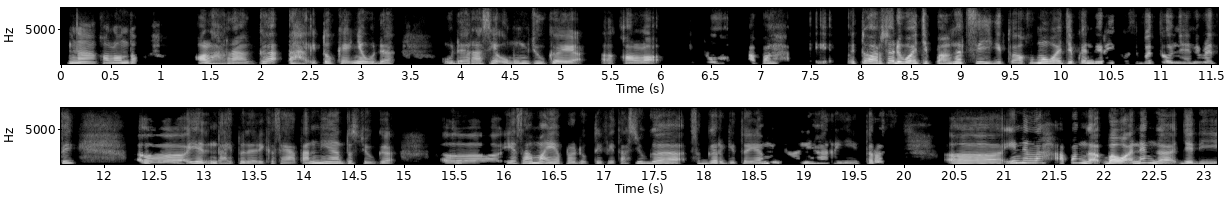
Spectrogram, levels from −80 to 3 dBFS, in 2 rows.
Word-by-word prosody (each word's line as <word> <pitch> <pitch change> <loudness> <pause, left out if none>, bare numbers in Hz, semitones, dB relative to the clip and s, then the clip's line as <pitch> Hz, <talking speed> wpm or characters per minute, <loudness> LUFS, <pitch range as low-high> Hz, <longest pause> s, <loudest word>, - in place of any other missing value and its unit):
Nah, 155 -3 +4
kalau 155 0 0
untuk 180 +2 -2 0.6
olahraga, 165 -4 +1 0.2
ah - - +1
itu 170 +3 -5
kayaknya 175 +3 +2
udah 155 -4 -2 0.6
udah 170 -2 -2
rahasia 170 +2 0
umum 160 -1 -1
juga 175 +1 -1
ya, 160 - +3 0.3
eee, - - -5
kalau 160 0 +3 0.4
itu - - -20 0.4
apa, 205 - -1 0.5
i 380 - -11 0.3
itu - - -9
harusnya 230 +3 +4
udah 205 -3 +9
wajib 185 0 +2
banget 200 +10 +5
sih 205 -1 +1
gitu, 185 - -4
aku 170 - -4
mewajibkan 185 -6 +4
diriku 200 +7 -3
sebetulnya. 175 -3 -4
Ini 165 - -6
berarti, 170 +8 -2 0.8
eee, 175 -2 +1
iya 210 +1 +2
entah 150 -2 -3
itu 150 - -10
dari 145 0 -5
kesehatannya, 165 +9 0
terus 175 0 -7
juga, 150 +1 -7 0.6
eee, 150 -1 -3 0.3
ya 170 - -2
sama 230 +4 +4
ya, 190 - +1
produktivitas 160 0 -8
juga, 215 0 -2 0.4
seger 175 +1 -3
gitu 165 0 -11
ya 165 - -2
menjalani 160 -1 -7
hari 165 0 -8 0.2
terus, 205 +3 -1 0.6
eee, 195 -1 +3 0.2
inilah 295 0 +1 0.2
apa - - -3
enggak 250 - +5
bawaannya 185 - +8
enggak 185 -8 +3
jadi 175 -1 +1
175 Hz, 150 wpm, -23 LUFS, 160-195 Hz, 0.8 s, udah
